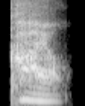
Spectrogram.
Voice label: suspicious; XBOX

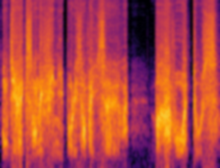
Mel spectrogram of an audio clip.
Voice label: VICTORY, french; Battle Engine Aquila; XBOX

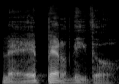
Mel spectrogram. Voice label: lost him, spanish soldier; XBOX

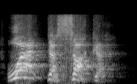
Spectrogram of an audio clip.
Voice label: mobster alert group; enemy; Max Payne

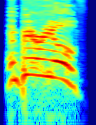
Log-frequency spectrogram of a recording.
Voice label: anger, prisoner

